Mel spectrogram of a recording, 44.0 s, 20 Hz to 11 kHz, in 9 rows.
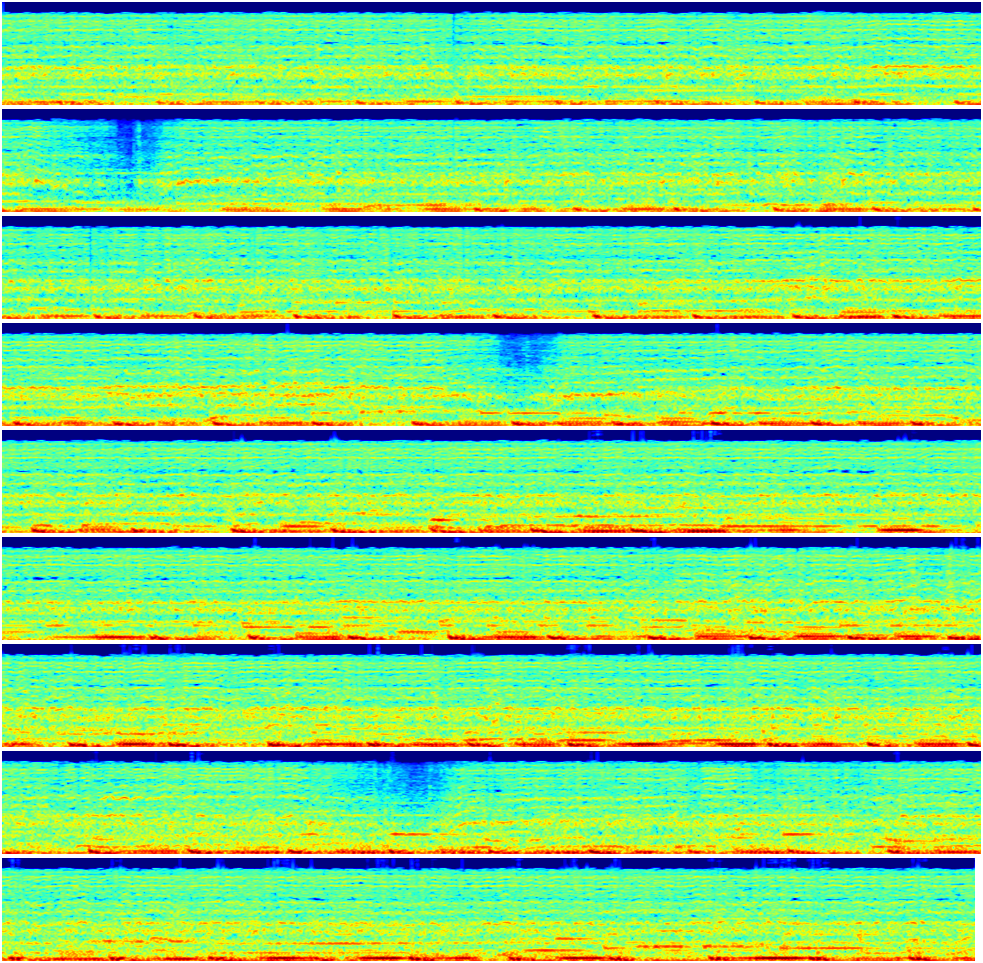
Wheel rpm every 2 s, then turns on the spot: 160, 160, 100, 160, 160, 160, 160, 160, 120, 160, 160, 170, 160, 160, 160, 160, 170, 130, 120, 160, 160, 160.
none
